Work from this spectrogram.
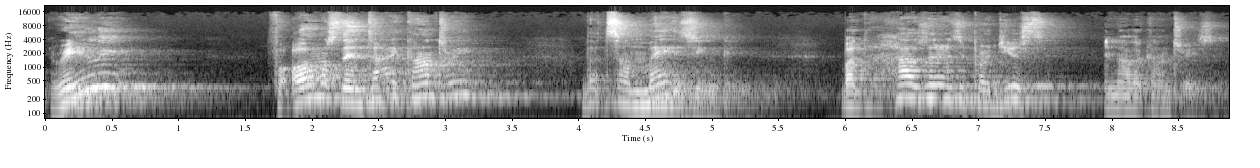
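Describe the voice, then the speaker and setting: Guy playing an amazed curious buddy in an educational film, really animated pitch, boomy reverby room. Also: unhurried, pauses often. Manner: questioning, exclamatory. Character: curious, easily amazed male friend learning about energy. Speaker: character in a student educational film. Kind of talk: scripted educational dialogue. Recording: echoey hall-like reverberant room.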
